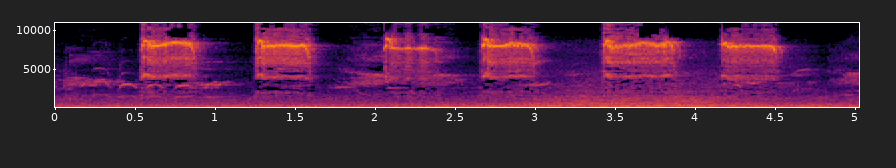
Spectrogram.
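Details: Feeding her baby, an Australian rainbow lorikeet gives six short harsh screeches in five seconds. Each is scratchy and carries a high whistled ring, and they are spaced unevenly.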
